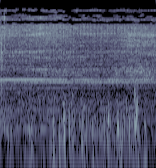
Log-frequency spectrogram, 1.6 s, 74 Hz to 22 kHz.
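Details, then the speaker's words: 1988 BMW 325i A/C system at zero refrigerant, vacuum pump just opened to the high and low sides and starting to pull vacuum: a steady, even motor drone with a faint constant high tone and no surging; normal operation. "so let's open the vacuum one two three there we go the vacuum pump is open we are now drawing a vacuum"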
